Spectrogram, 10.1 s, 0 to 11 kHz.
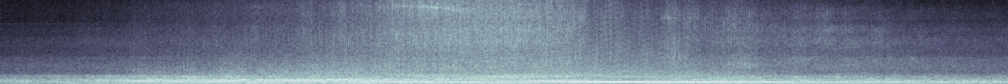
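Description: Twin-turbo big-block V8 ski race boat passing close at full speed: its loud engine drone builds, peaks with a rush of high hiss about four to five seconds in, then drops in pitch and eases off as it goes away.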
